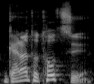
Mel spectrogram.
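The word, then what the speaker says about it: ガノトトス: Its Japanese name is pronounced Ganatototsu, so it makes you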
